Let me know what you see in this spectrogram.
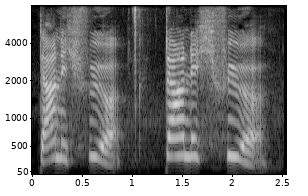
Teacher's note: commonly pronounced as da nicht für, so no T on the nicht.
